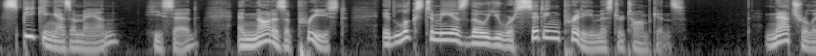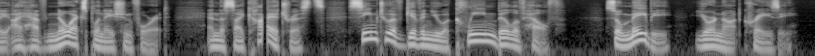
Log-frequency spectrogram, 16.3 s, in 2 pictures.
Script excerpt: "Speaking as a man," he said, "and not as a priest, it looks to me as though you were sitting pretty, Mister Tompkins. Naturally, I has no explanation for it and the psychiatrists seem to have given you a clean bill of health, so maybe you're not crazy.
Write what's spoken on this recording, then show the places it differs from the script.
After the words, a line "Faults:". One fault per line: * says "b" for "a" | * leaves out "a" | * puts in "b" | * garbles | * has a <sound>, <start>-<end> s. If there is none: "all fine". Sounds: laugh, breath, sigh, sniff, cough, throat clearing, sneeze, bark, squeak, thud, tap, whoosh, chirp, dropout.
"Speaking as a man," he said, "and not as a priest, it looks to me as though you were sitting pretty, Mister Tompkins. Naturally, I have no explanation for it and the psychiatrists seem to have given you a clean bill of health, so maybe you're not crazy.
Faults:
* says "have" for "has"
* has a dropout, 10.8-10.8 s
